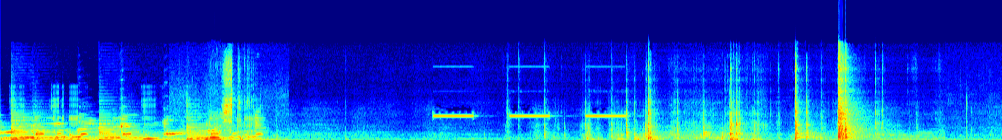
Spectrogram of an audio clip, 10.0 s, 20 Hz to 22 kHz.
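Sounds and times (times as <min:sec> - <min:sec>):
short electronic beeps: 0:04.3 - 0:06.3.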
